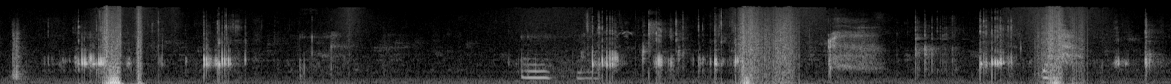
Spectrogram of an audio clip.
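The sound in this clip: Chewing and crunchy biting as someone eats a home-cooked meal, with an elderly grandmother being fed. Sharp crunches come in uneven bursts between quieter chewing, and a voice is briefly heard once.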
